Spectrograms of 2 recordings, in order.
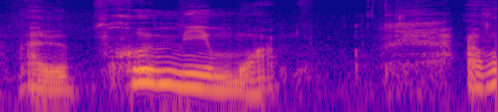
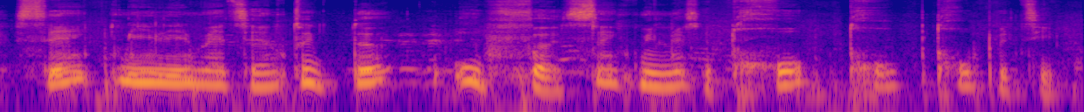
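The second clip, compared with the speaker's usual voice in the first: excited; 5 semitones higher, 5 dB louder than usual. Real, not acted. Marvelling at tiny size.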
